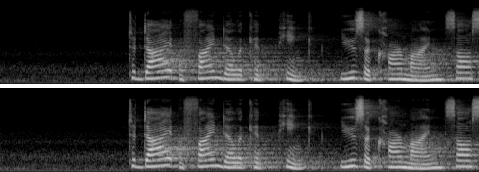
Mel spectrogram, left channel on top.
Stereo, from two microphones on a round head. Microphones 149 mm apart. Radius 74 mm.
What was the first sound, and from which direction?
A woman speaking, 10° right (ahead or behind).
